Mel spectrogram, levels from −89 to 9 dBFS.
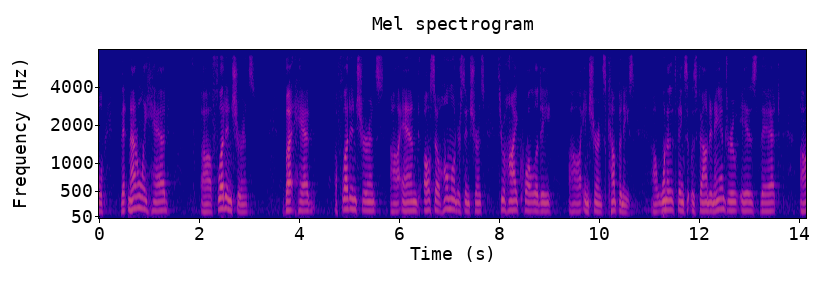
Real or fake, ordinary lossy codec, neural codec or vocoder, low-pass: real; Opus, 64 kbps; none; 7.2 kHz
